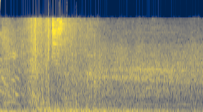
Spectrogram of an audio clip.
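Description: Confringo fire spell explosion in Hogwarts Legacy, a loud close blast that sustains as a dense, roaring rumble for a few seconds without clear breaks.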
